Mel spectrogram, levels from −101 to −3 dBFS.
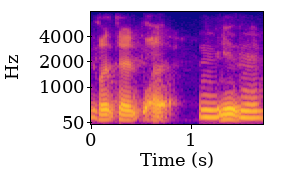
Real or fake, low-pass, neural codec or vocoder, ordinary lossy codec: fake; 7.2 kHz; autoencoder, 22.05 kHz, a latent of 192 numbers a frame, VITS, trained on one speaker; Opus, 24 kbps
